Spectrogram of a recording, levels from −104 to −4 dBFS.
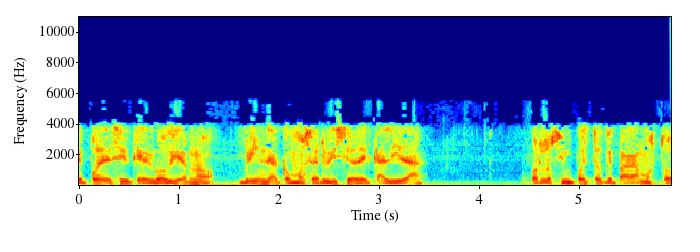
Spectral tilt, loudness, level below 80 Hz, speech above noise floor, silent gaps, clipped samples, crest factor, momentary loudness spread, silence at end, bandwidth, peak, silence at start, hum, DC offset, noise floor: -10.5 dB/octave; -19 LUFS; -42 dBFS; 29 dB; none; under 0.1%; 12 dB; 6 LU; 0 s; 5.8 kHz; -8 dBFS; 0 s; none; under 0.1%; -48 dBFS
